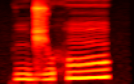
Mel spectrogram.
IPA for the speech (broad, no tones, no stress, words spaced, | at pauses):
nd͡ʒuhõ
